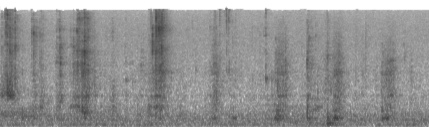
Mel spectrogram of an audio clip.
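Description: Close-miked chewing of a queso-dipped tortilla chip: a few sharp crunches in the first second and a half, then softer, wet chewing about twice a second.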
